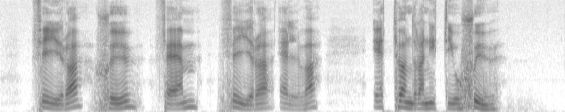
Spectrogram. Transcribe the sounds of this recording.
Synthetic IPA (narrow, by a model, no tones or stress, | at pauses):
fyːɾaɧʉ̟ː | fɛm | fyːɾaɛlva | ɛt̪hɵnd̪ɾanɪt̪ʰːɪʊɧʉ̟ː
